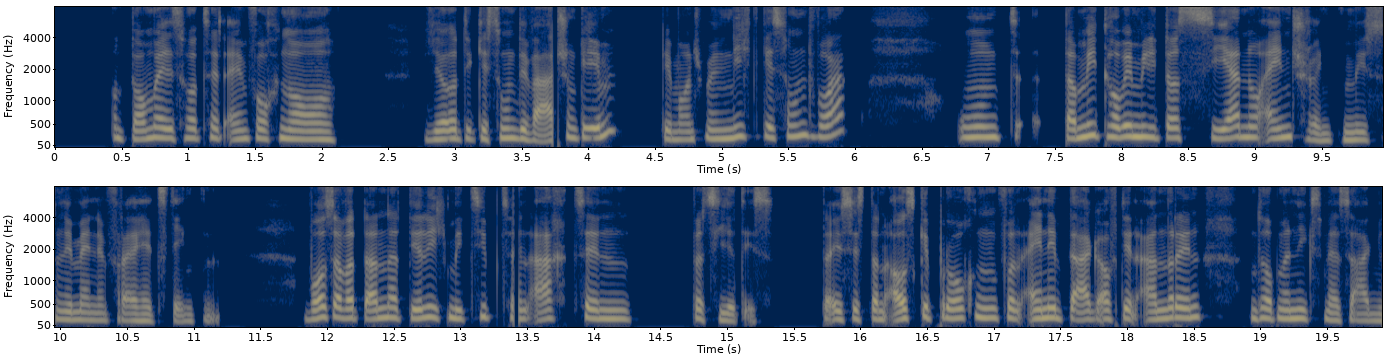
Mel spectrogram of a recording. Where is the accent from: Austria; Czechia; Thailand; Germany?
Austria; Salzburg; also born or lived in Vienna; Also ich komme immer aus Salzburg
